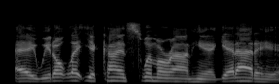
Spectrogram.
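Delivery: put-on street-style New York Italian accent. Doing a bit about New York racists who are Italian: New York Italian accent. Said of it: "the New York racists where they're like Italian".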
